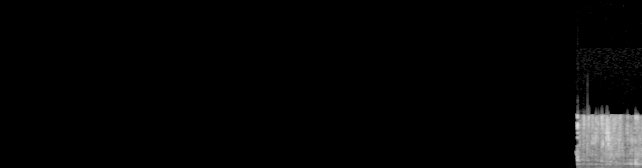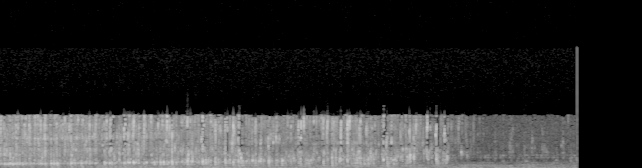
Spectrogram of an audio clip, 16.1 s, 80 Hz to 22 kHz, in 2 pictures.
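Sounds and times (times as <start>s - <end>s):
water pouring into a glass: 7.2s - 15.2s.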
